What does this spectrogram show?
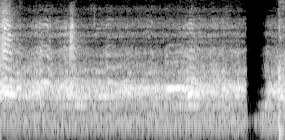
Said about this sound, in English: what is that now? Those are the geese flying south. Oh. Those are the geese flying south. oh, geez. So still got geese here, plenty of them.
